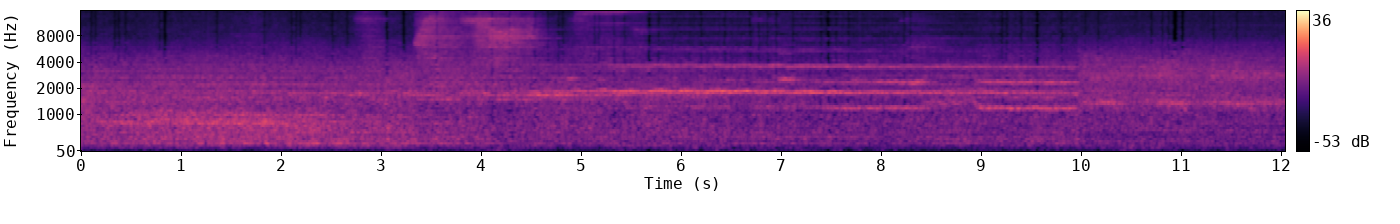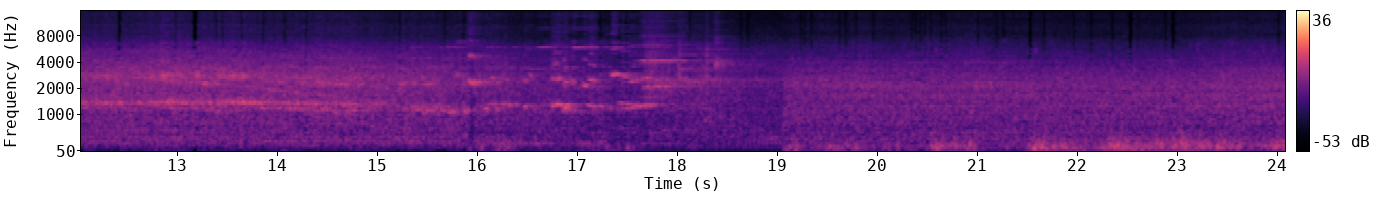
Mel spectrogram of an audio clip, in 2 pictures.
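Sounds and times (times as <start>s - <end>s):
train rushing rumble: 0.0s - 24.0s
train wheel squeal: 2.7s - 18.9s.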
